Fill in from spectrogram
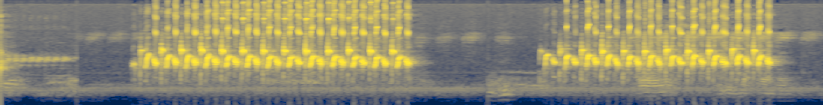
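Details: Yellow-vented bulbul calling out to others of its kind with two long runs of quick, evenly spaced chattering notes, each lasting about three seconds, separated by a short pause, above a steady low hum.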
